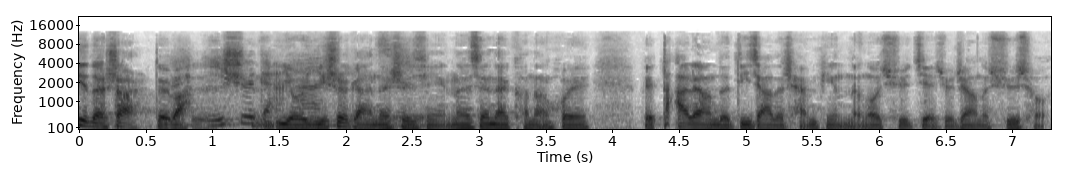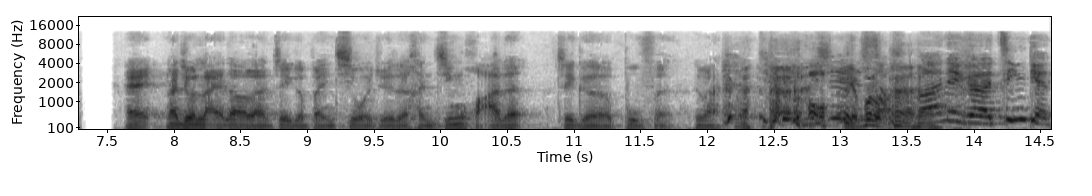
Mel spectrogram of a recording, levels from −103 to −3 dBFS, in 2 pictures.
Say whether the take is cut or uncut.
cut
